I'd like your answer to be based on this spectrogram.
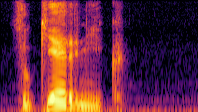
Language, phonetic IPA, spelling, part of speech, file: Polish, [t͡suˈcɛrʲɲik], cukiernik, noun, Pl-cukiernik.ogg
